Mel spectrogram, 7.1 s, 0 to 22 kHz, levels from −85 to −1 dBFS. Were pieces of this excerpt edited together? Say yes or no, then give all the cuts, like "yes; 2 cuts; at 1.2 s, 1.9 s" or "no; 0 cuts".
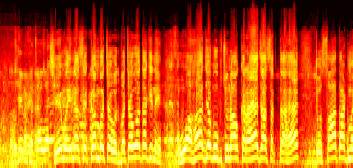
no; 0 cuts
